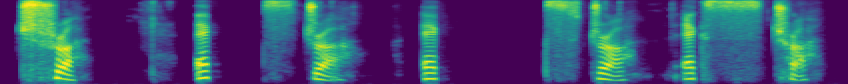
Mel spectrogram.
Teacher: The TR is the same as the DR because they're made in the same place, and you have to have enough pressure.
